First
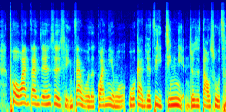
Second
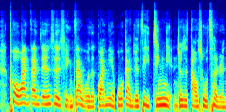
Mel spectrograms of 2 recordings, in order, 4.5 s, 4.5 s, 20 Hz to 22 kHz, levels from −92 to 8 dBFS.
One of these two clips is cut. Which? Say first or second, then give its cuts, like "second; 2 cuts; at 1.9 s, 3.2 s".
second; 1 cut; at 2.3 s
